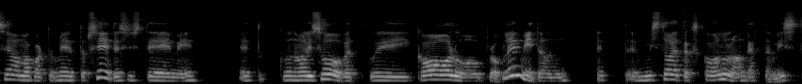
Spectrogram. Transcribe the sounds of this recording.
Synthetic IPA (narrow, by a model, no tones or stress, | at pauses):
se̞o̞mɑko̞rt̪omej̪ut̪ːˑɑb̥se̞ːd̪̥esyst̪e̞ːmi | e̞t̪ːkunoliso̞ːbe̞t̪ːkujkɑːlupro̞b̥le̞ːmid̪̥o̞n | e̞t̪ːmist̪o̞e̞t̪ˑːɑkskɑːlulɑŋɡ̥e̞t̪ːˑɑmist̪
